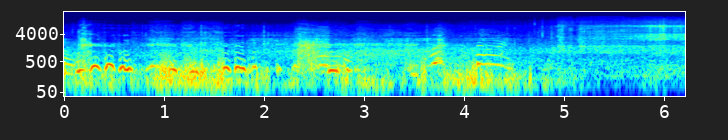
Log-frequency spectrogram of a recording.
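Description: Laughter and short exclamations from a person, then a steady hiss near the end.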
